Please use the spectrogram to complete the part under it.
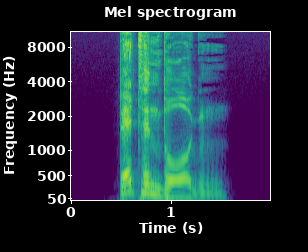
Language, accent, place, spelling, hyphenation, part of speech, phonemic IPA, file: German, Germany, Berlin, Bettenburgen, Bet‧ten‧bur‧gen, noun, /ˈbɛtn̩ˌbʊʁɡn̩/, De-Bettenburgen.ogg
- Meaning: plural of Bettenburg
